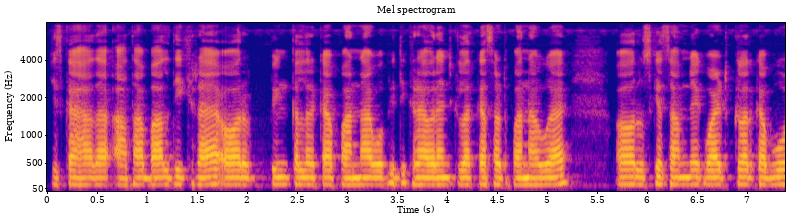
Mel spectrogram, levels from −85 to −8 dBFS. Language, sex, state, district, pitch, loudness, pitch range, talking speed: Hindi, male, Jharkhand, Deoghar, 125 Hz, -18 LUFS, 120-125 Hz, 250 wpm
